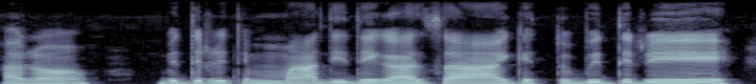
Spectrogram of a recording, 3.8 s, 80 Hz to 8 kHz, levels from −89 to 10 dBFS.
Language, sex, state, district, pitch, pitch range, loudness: Chakma, female, Tripura, Dhalai, 180 Hz, 170-190 Hz, -18 LUFS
